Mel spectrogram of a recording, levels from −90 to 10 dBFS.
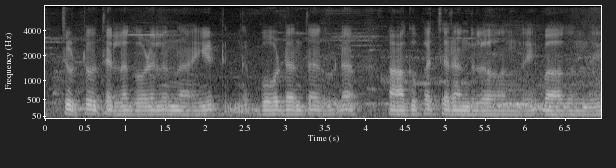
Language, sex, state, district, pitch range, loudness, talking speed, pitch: Telugu, male, Andhra Pradesh, Srikakulam, 105-115 Hz, -22 LUFS, 95 wpm, 110 Hz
